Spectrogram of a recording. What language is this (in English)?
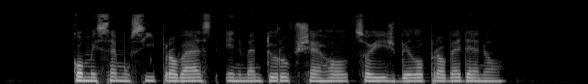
Czech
